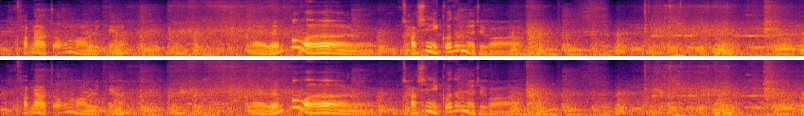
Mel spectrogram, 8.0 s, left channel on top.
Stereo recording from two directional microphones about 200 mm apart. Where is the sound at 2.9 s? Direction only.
15° left (ahead or behind).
